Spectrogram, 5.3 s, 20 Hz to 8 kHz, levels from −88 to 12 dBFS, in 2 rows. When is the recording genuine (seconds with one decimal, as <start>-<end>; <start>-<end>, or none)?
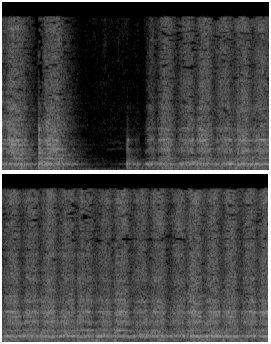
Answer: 0.0-2.3; 4.5-5.3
